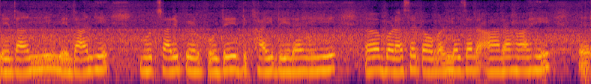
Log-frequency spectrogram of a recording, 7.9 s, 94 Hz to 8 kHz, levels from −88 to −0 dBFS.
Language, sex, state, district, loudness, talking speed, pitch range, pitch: Hindi, male, Uttar Pradesh, Budaun, -20 LUFS, 160 wpm, 185-200 Hz, 195 Hz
